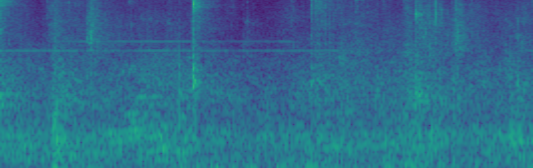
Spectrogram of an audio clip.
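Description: Fencing bout in a large gym hall: a few sharp clicks of blade or foot contact, the loudest about a second and a half in, over a murmur of spectators' voices.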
